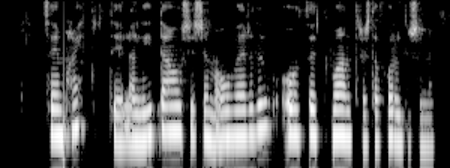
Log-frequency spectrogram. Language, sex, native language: Icelandic, male, Icelandic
